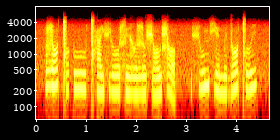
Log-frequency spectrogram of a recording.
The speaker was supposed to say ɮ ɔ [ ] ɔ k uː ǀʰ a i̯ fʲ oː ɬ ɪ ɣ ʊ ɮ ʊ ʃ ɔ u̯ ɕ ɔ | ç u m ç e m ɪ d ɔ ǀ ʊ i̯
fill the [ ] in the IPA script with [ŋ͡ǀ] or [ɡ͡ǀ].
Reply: ɡ͡ǀ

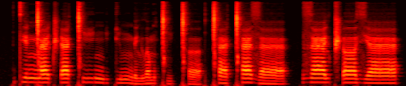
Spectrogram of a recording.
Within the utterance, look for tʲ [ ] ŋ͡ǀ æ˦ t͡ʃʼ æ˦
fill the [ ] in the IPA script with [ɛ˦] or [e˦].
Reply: ɛ˦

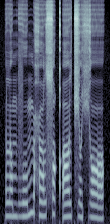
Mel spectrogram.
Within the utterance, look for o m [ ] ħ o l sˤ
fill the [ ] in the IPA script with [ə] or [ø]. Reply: ə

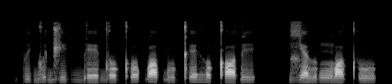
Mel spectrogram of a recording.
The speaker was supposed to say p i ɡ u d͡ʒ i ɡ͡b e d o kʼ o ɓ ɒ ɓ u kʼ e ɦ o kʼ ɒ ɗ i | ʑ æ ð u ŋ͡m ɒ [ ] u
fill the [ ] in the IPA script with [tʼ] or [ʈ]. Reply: tʼ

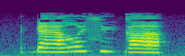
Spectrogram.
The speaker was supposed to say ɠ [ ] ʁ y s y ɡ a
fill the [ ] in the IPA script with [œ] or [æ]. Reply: æ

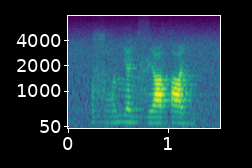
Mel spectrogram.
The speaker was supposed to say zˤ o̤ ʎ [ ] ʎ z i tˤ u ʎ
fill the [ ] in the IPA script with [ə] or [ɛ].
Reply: ɛ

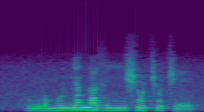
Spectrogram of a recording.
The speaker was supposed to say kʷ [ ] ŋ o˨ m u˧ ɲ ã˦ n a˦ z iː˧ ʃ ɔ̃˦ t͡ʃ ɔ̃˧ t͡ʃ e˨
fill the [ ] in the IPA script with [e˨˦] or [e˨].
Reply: e˨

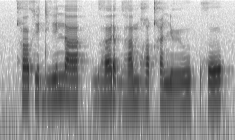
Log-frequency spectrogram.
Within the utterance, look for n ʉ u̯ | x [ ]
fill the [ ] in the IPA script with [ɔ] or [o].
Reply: o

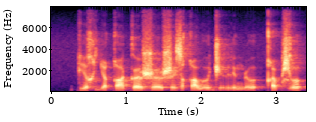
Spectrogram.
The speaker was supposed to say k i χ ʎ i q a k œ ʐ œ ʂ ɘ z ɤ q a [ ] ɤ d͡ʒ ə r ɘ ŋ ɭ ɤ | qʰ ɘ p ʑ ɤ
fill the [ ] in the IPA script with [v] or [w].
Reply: w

